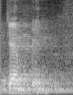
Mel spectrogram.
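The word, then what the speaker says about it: campaign: বলি ক্যামপেন এম ক্যাম পি আই এন পেন ক্যামপেন এই শেষে এন থাকার কারণে এখানে এই উচ্চারণ হয়নি থাকার কারণ এরপর আবার যদি দেখি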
